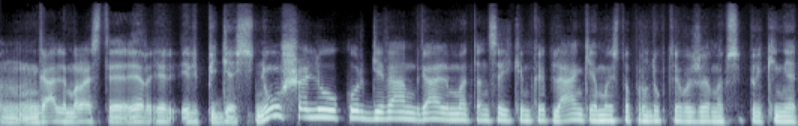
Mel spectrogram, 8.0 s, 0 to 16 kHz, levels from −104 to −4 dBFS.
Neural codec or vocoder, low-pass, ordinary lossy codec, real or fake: autoencoder, 48 kHz, 32 numbers a frame, DAC-VAE, trained on Japanese speech; 14.4 kHz; MP3, 96 kbps; fake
